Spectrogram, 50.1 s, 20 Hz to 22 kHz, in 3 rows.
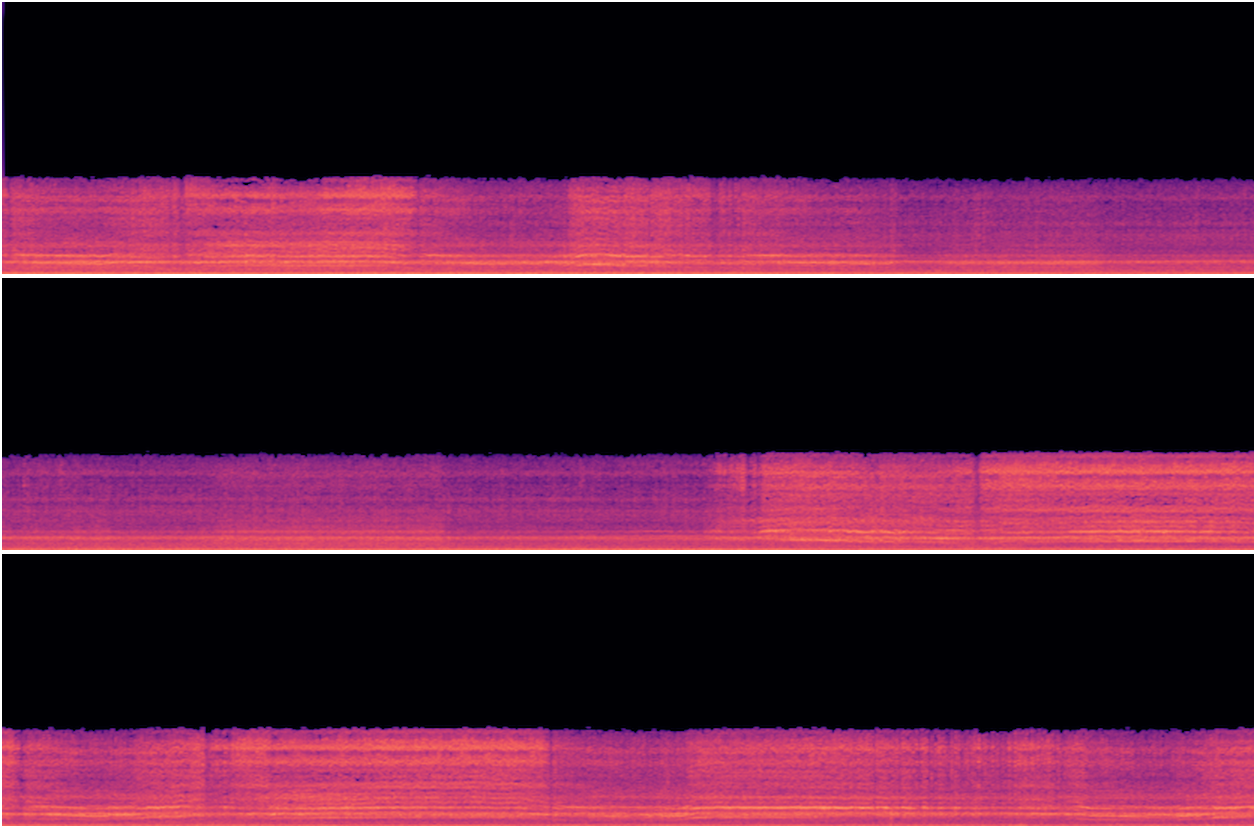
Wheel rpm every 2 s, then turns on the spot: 90, 90, 80, 80, 90, 60, 30, 10, 10, 10, 30, 10, 10, 100, 90, 100, 100, 100, 100, 100, 80, 100, 100, 90, 90.
12-14 18-24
